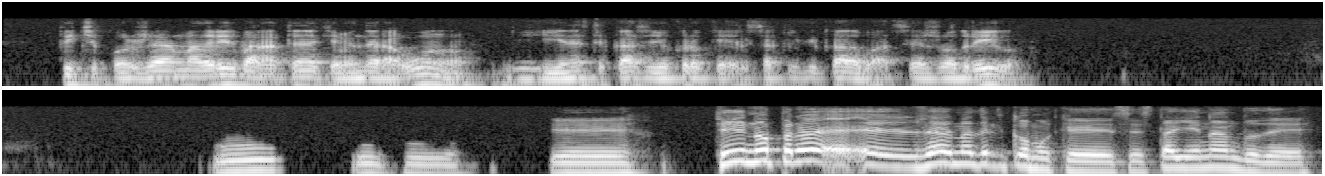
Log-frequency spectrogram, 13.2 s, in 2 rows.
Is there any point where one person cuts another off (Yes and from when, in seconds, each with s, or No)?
No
